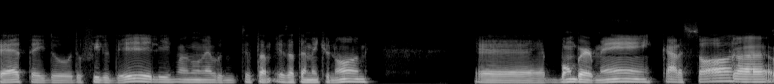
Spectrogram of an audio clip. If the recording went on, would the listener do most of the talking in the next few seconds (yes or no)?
yes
